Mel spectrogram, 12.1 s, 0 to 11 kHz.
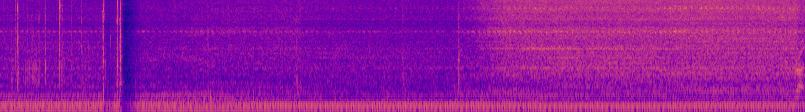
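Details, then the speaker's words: Ford Barra engine with 186,000 on the clock, not cammed, before intake gasket replacement: a deep, loud exhaust drone held high near 2000 rpm with an uneven, lumpy pulse; rough, too-fast idle, cause still unconfirmed. "We've got a very high idle. We've got a high idle at nearly 2k."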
